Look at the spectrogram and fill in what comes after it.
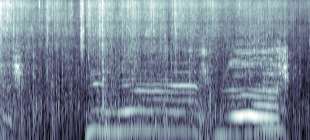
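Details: Scottish Highland cattle bull on a farm in Finland, being given bread, gives two long low moos, steady droning tones of about two seconds each with a short gap between, plus faint background rustling.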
